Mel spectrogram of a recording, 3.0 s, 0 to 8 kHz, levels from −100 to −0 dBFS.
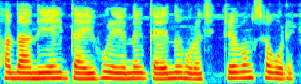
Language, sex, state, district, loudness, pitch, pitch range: Chakma, female, Tripura, Dhalai, -15 LUFS, 210 Hz, 200-220 Hz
